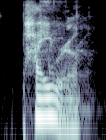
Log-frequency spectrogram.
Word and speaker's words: Pyra: Well, Nintendo Direct, Pira. Pira. I totally butchered that. Pyra and Mythra.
